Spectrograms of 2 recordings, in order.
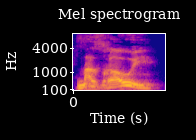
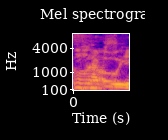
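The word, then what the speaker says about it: Mazraoui: Manuel Neuer, Lukas Hernandez, Nurser Masroi den ich irgendwann auch nochmal richtig aussprechen kann. – Masraui. Vielen Dank. Masraui. Vielen Dank. Masraoui.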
